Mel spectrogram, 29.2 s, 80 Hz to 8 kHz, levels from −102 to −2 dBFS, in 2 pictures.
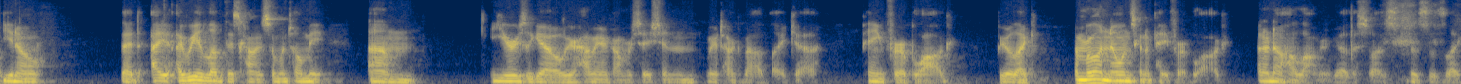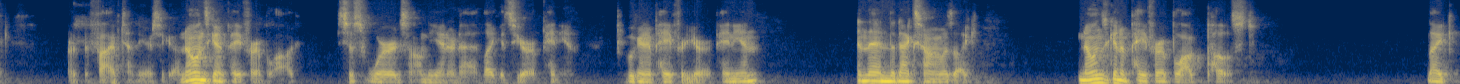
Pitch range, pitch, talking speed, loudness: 85-100 Hz, 90 Hz, 205 wpm, -20 LUFS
